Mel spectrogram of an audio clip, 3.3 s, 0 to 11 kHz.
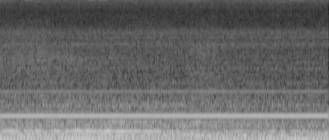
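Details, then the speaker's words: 2005 Volvo S80 coasting off the throttle, check engine light on with a mass airflow sensor code: a steady high whine over low road and engine rumble that stops on the gas, isn't tied to rpm or wheel speed, and persists when braking. "I want you to listen to the whining noise when I'm off the gas and when I hit the gas it goes away so it's not consistent with rpms or with wheel spinning"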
